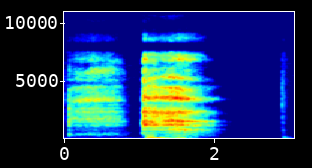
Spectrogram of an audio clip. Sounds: Sigh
